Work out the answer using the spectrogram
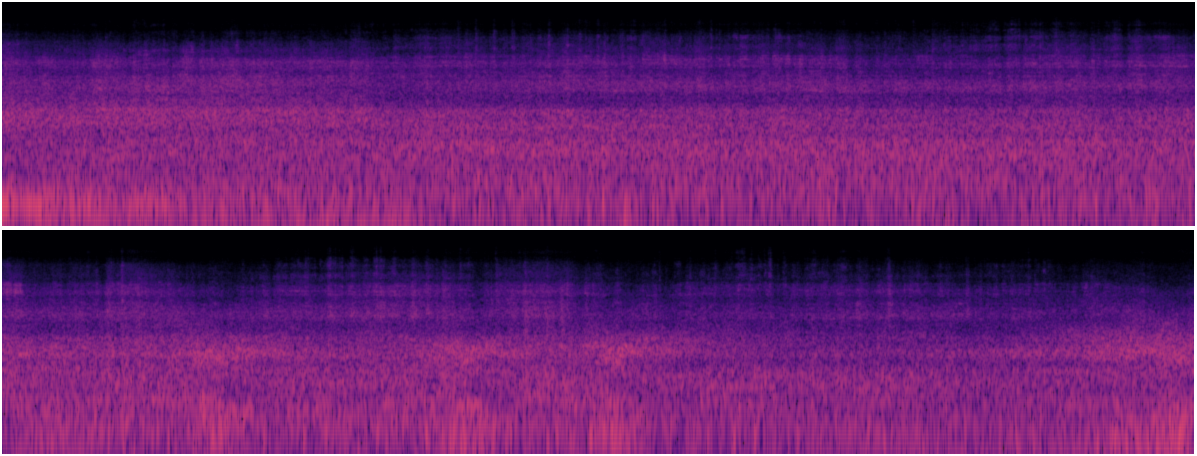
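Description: A train rolling past on the rails: steady, loud noise of wheels and wagons running on the track.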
